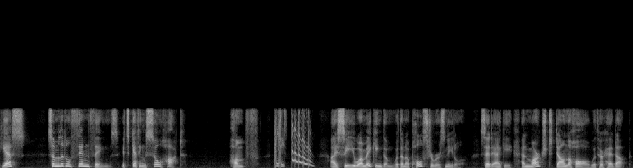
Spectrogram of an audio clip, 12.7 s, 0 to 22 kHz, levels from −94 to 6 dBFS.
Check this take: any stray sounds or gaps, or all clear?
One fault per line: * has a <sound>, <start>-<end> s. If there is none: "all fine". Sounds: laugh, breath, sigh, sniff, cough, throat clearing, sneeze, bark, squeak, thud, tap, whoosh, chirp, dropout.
* has a chirp, 5.5-6.3 s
